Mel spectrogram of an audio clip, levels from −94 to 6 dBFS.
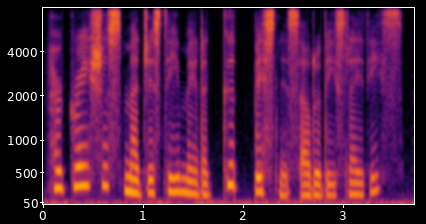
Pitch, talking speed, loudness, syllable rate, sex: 210 Hz, 180 wpm, -19 LUFS, 5.3 syllables/s, female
